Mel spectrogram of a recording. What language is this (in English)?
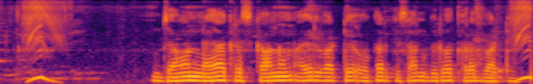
Bhojpuri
